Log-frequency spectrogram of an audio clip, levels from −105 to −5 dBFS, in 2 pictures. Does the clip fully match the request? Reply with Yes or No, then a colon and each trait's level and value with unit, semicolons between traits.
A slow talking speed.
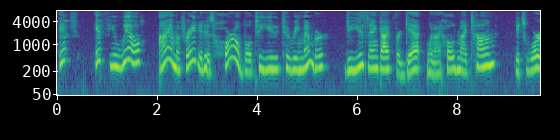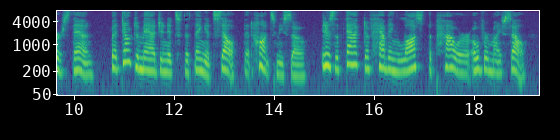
No: average, 150 wpm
